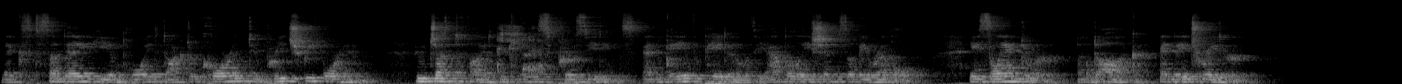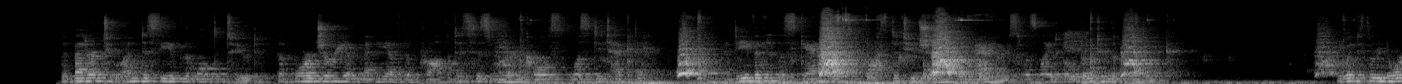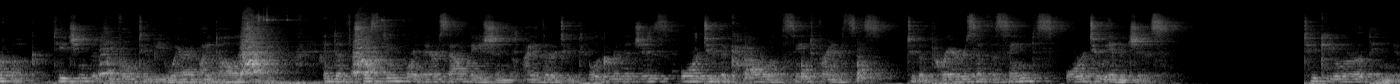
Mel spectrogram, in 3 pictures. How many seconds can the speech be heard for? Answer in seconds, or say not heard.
37 s.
